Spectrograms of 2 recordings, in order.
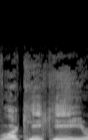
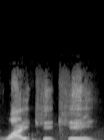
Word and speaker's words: Waikiki: I see you're sitting there in the beach of Waikiki right now. – You're still pronouncing it wrong. It's Waikiki.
